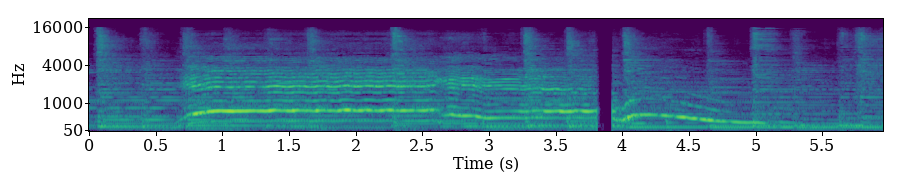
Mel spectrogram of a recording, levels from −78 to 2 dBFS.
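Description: At 3.81 s a gap at a join of encoded pieces opens for about 118 ms, until 3.93 s. Separately encoded 4-second pieces were butted together untrimmed, so encoder delay and final-frame padding left silence with smeared edges. Unlike a dropout, the sound resumes exactly where it stopped.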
